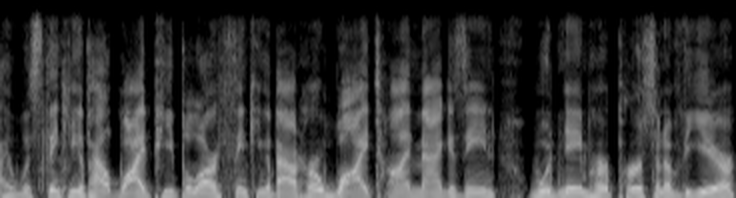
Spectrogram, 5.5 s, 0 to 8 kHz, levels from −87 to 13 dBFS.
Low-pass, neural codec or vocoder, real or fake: 7.2 kHz; codec, 44.1 kHz, 7.8 kbps, Pupu-Codec; fake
